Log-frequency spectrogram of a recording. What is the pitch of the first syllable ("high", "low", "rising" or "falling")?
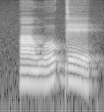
low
